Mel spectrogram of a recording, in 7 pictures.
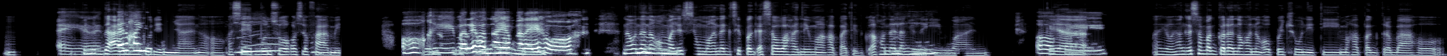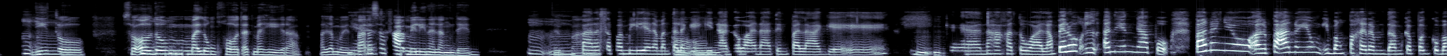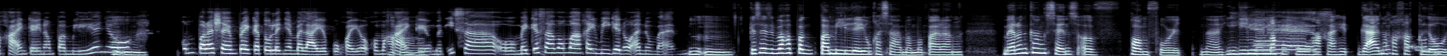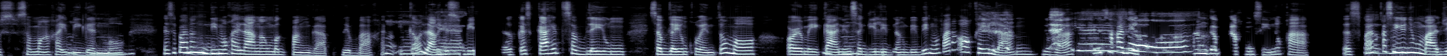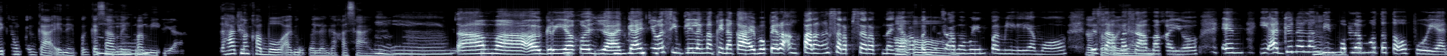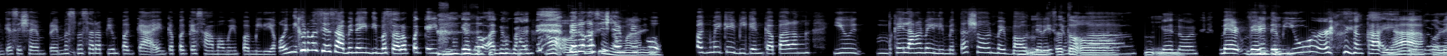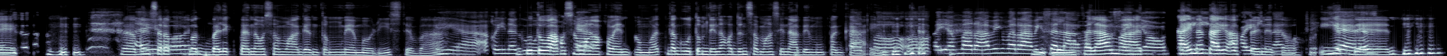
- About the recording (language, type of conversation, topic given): Filipino, unstructured, Ano ang pinaka-memorable mong kainan kasama ang pamilya?
- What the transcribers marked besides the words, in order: other background noise; laugh; laugh; laugh; chuckle; laughing while speaking: "ano man"; chuckle; chuckle; wind; chuckle; chuckle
